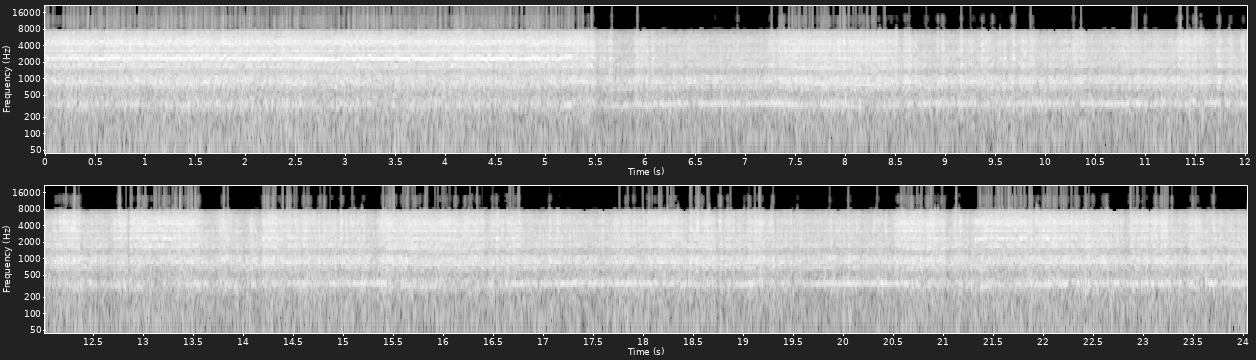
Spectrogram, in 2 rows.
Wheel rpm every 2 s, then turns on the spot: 210, 200, 210, 230, 220, 230, 220, 220, 220, 230, 220, 230.
none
